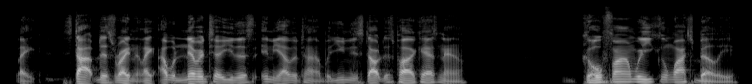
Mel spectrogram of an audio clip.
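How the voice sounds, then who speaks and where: A man talks at a fairly quick pace in a very deep, low pitch with vocal fry. The recording is very clean, with a silent background. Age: 40s. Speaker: podcast host. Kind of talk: casual monologue. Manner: halting, many fillers.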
